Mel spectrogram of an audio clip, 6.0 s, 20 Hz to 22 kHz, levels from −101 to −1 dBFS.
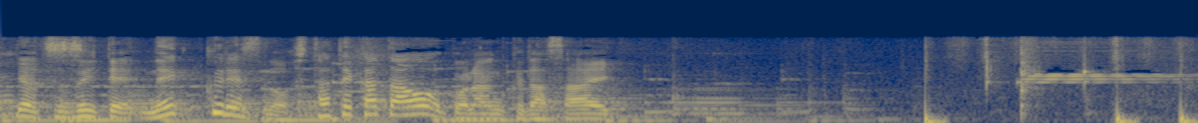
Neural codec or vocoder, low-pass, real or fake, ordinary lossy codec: none; 7.2 kHz; real; none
